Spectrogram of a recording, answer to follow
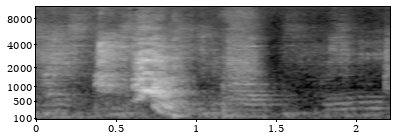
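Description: Miniature Schnauzer puppy barking once, a short bark about half a second in that drops in pitch.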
